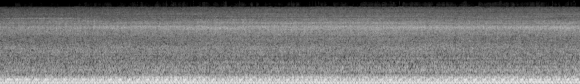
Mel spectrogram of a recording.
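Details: 2004 Jeep Unlimited with a 2010 5.7 VVT HEMI from a RAM, 545RFE automatic, modified JBA shorty headers: cold start shows a deep, even V8 burble at a raised idle with no knocks or misses. This is the normal VVT high idle for about 30 s before the computer drops it to standard idle.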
